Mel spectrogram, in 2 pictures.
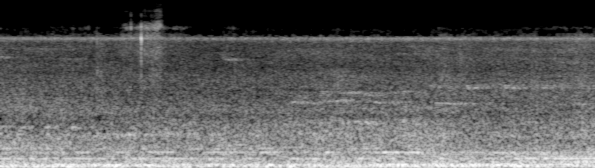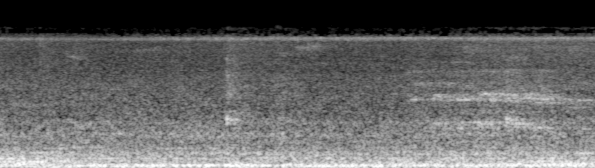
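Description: Steady low rumble of engine or vehicle noise, with no animal voice standing out.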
